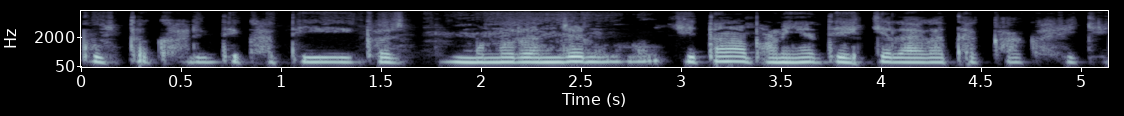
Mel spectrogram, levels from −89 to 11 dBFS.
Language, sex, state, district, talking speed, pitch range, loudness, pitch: Bhojpuri, male, Uttar Pradesh, Deoria, 150 wpm, 200-220 Hz, -16 LUFS, 205 Hz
